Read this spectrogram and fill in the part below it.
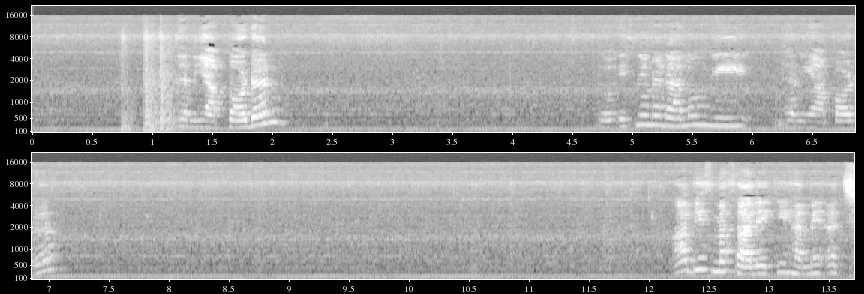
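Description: Food sizzles softly in a pot.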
